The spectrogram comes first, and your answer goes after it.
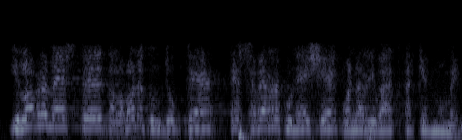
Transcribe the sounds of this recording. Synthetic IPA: ilɔβɾəmɛst̪ɾəd̪ələβɔnəkund̪uk̚t̪ə | ɛsːəβɛrəkunɛʃəkwanariβat̪əkɛt̪̚mumḛn

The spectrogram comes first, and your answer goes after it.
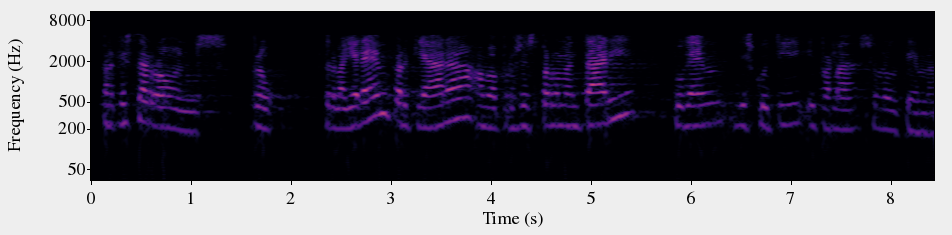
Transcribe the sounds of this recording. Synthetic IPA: pəɾkɛst̪ərəons | pɾɔ | t̪ɾəβəʎəɾɛmpəɾkɛaɾəəməlˠpɾusespəɾləmənt̪aɾipuɣɛmd̪iskut̪iipəɾlasoβɾəlˠt̪emə

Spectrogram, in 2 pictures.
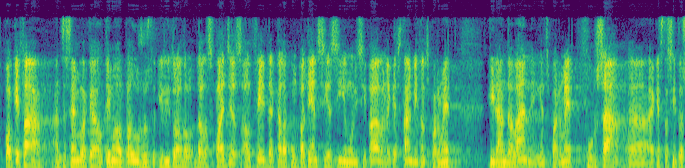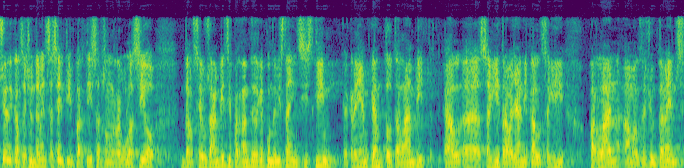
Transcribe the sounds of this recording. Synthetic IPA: pəlˠkɛfaənzsɛmbləkəːlˠt̪eməðəlˠpawzuzilit̪uɾalˠd̪əd̪ələspaʒəzəlˠfet̪̚d̪əkələkumpət̪ɛnsiəsiɣimunisipalˠənəkɛst̪ambit̪ənspəɾmɛt̪ː | iɾand̪əβaniənspəɾmɛt̪̚fuɾsaəkɛst̪əsit̪uəsioiðəkəlˠzəʒunt̪əmensːəsent̪imbəɾt̪isəɾzənlərəɣ̞uləsio | d̪əlˠsɛwzambit̪zipəɾt̪and̪ezðəkɛt̪pund̪əβist̪əinsist̪imkəkɾəjɛmkəːnt̪ot̪əlambit̪kalˠsəɣit̪ɾəβəʎanikalˠsəɣi | pərlanəmbəlˠzəʒunt̪əmens

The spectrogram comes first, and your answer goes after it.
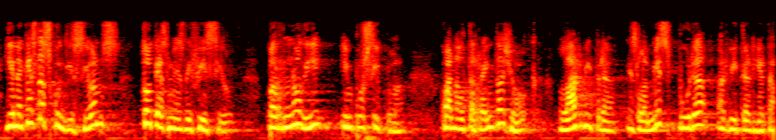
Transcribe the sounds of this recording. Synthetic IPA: iənəkɛst̪əskund̪isions | t̪ot̪ezmezðifisilˠpəɾnoðiimpusiblə | kwanəlˠt̪ərɛɲd̪əʒɔklaɾβit̪ɾəezləmespuɾəːɾβit̪ɾəɾiət̪a

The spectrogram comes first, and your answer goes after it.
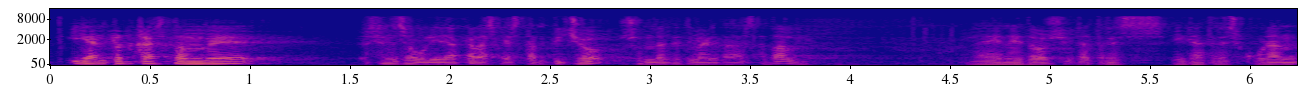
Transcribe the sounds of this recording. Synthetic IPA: ient̪ot̪̚kast̪ambe | sensauβliðakalaskest̪ampit͡ʃosond̪at̪et̪imaɾit̪at̪est̪at̪al | laeneðosiɾat̪ɾesiɾat̪ɾeskuɾant̪

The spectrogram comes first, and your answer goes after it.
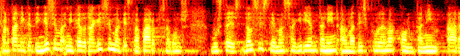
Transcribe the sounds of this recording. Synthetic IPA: pəɾt̪anːikət̪iŋɡesimnikət̪əɣesiməkɛst̪əpaɾt̪səɣonz | bust̪ɛzðəlˠsist̪eməsəɣiɾiəmt̪əninʔəlˠmət̪eʃpɾuβlɛməkɔmt̪ənimaɾə

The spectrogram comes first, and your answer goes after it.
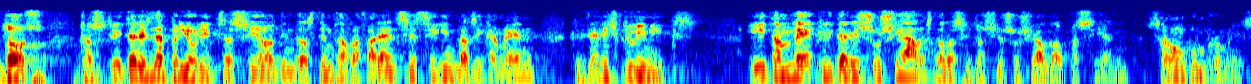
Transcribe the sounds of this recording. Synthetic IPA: d̪os | kəlˠskɾit̪ɛɾizðəpɾiuɾid͡zəsiod̪ind̪əlˠst̪emzðərəfəɾɛnsiəsiɣimbazikəmẽnkɾit̪ɛɾiskliniks | it̪əmbekɾit̪ɛɾisːusialˠzðələsit̪uəsiosusialˠd̪əlˠpəsiḛn | səɣ̞oŋkumpɾumḭs

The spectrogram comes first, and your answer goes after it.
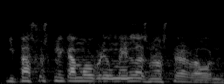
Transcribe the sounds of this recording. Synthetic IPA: ipasuəsplikamolˠβ̞ɾɛwmenləznɔst̪ɾəzrəon

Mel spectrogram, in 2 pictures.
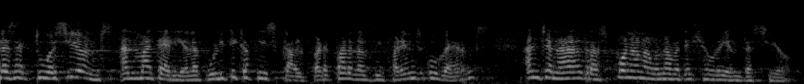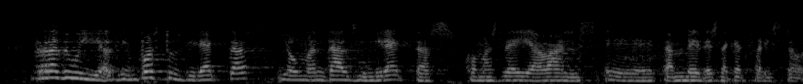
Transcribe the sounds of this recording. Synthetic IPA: ləzək̚t̪uəsionzəmːət̪ɛɾiəðəpulit̪ikəfiskalˠpəɾpaɾðəlˠzðifəɾenzɣuβ̞ɛrnz | ənʲʒənəɾalˠrəspɔnənəunəmət̪ɛʃəuɾiənt̪əsio | rəðuiəlˠzimpɔst̪uzðiɾɛk̚t̪əz | iəwmənt̪aəlˠzind̪iɾɛk̚t̪əskɔməzðɛjəːβansɛt̪əmbeðezðəkɛt̪fəɾist̪ɔ

